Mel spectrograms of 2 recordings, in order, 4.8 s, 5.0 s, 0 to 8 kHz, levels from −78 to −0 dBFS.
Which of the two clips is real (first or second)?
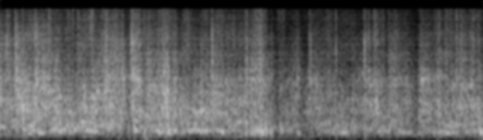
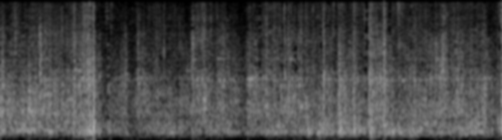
second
